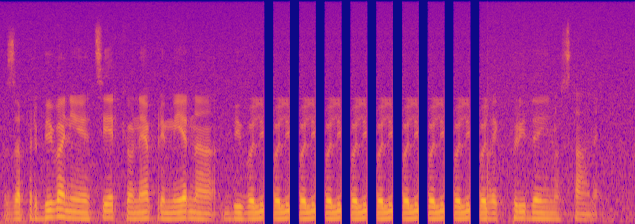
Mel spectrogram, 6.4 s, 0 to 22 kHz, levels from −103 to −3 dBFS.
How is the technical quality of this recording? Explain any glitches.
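The recording has one glitch, a stutter with silent gaps, heard against room noise about 16 dB below the speech. From 2.64 to 4.87 s, one 155 ms fragment of speech repeats eight times. Each repeat is followed by 103 ms of digital silence, giving an even 258 ms cycle. The likely cause is a stalled player or stream replaying its last fragment on each retry, so the speech belonging to that stretch is lost.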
